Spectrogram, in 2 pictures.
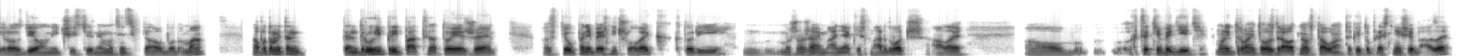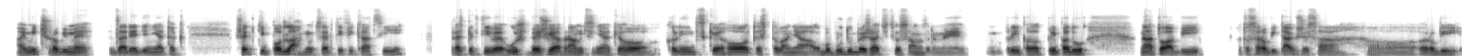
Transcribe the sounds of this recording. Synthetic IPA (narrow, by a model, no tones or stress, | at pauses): ɾɔzɟɪɛlniːt͡ʃiscɛzɲɛmɔt͡sɲit͡salɛbɔd̪ɔ̰ma | nɔapɔt̪ɔmjɛt̪ɛn | t̪ɛnd̪ɾuɦiːpɾiːpat̪at̪ɔjɛʒɛ | scɛuːpl̩ɲɛbɛʒniːt͡ʃlɔʋɛkːt̪ɔɾiːmɔʒnɔʒɛajmaːɲɛakɛːsmaɾd̪ʋɔt͡ʃa̰lɛ | xt͡sɛcɛʋɛɟɪɛcmɔnit̪ɔɾɔʋaɲɪɛt̪ɔɦɔzd̪ɾaʋɔt̪nɛːɦɔst̪aʋunat̪akɛjt̪ɔpɾɛsɲɛjʃɛjba̰ːzɛ | ajmit͡ʃɔɾɔbiːmɛ | zaɾɪaɟɛɲɪat̪akfʃɛt̪kipɔd̪laɦnuːt͡sɛɾt̪ifikaːt͡siː | ɾɛspɛkt̪iːʋɛuʒbɛʒɪavɾaːmt͡siɲɛakɛɦɔklinit͡skɛːɦɔt̪ɛst̪ɔʋaɲɪaa̰lɛbɔbud̪uːbɛʒact̪ɔsamɔzɾɛjmɛjɛ | pɾiːpad̪ɔt̪̚pɾiːpad̪unat̪ɔabi | t̪ɔsaɾɔbiːt̪aɡʒɛsa | ɾɔbiː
